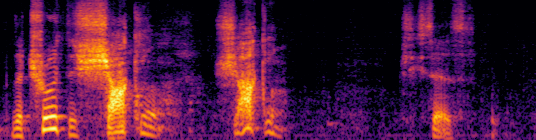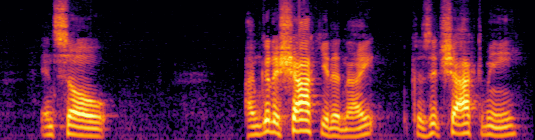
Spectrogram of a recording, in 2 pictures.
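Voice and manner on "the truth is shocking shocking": put-on Australian accent tinged with Dutch. Quoting Martha's words to the audience, in Martha's Aussie Dutch accent. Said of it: "with her Aussie Dutch accent".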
